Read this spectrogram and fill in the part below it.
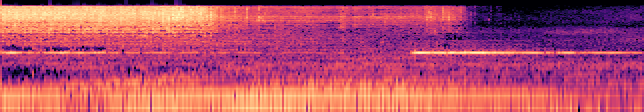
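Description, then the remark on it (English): A bathroom tap runs steadily, a loud continuous gush of scalding hot water into a basin, easing slightly near the end, with a faint high whine humming underneath. “There, she performed a complex maneuver involving a pair of tweezers, scalding hot water, and her umbilicus, colloquially known as the belly button.”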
